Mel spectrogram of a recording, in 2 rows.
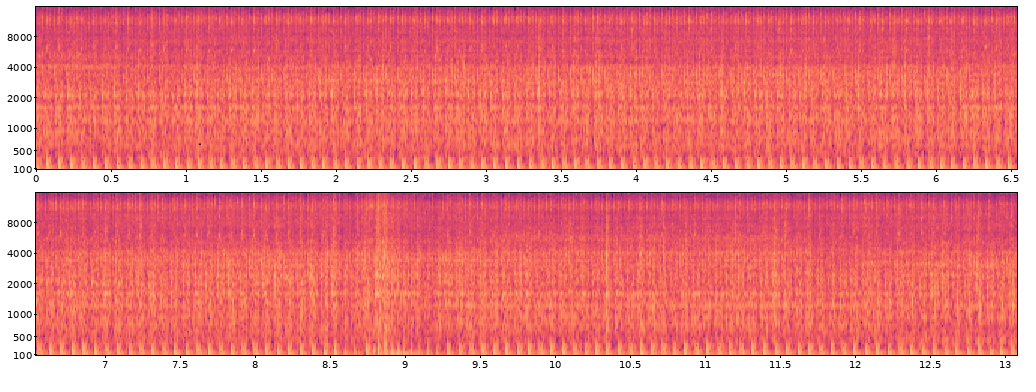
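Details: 2004 KTM 640 LC4 single, 38,000 km, started after 10 days unused: sharp regular clack on every idle beat, two or three per second, from the engine's left side; stops in gear with clutch held; cause unknown, owner wonders about crankshaft or clutch bell.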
